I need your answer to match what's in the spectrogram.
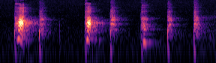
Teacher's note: look at this word pop p pop look at my lips this is a stop because I'm stopping the air flow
